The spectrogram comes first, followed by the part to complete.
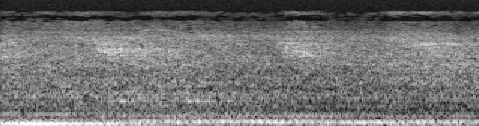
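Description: A low, steady rumble, a little louder in the first half second.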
